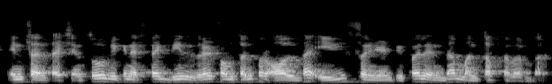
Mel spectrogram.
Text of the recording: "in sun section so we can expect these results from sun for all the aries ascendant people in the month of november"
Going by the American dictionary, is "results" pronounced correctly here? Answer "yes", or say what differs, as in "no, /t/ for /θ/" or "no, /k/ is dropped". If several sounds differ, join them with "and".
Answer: no, /s/ is dropped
